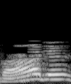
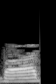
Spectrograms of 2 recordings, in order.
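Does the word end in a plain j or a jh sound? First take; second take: jh; j. First: The word ends with a jh sound. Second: The word ends with a plain j sound. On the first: The speaker calls it right. "ਬਾਜ ਝੱਜੇ ਨਾਲ ਉਚਾਰਨ ਕਰਨਾ" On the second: The speaker calls it wrong. "ਕਈ ਬਾਜ ਹੀ ਕਹਿ ਦਿੰਦੇ ਹਨ"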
